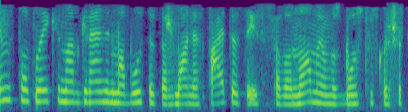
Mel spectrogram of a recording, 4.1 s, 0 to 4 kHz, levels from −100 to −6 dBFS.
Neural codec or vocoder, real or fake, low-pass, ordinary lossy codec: none; real; 3.6 kHz; MP3, 24 kbps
